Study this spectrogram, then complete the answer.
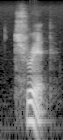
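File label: "trip", British English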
